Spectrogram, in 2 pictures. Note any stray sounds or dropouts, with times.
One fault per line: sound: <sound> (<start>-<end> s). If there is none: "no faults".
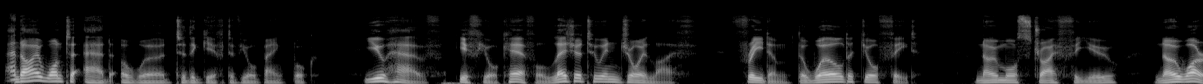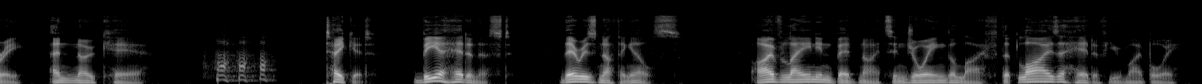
sound: laugh (14.1-14.8 s)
